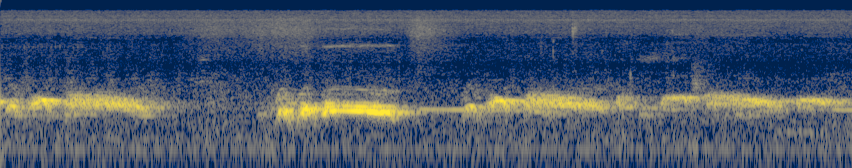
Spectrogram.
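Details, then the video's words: Old wild local spotted dove giving a sequence of soft, throaty coos. The phrases are grouped, with a louder, wavering middle section and steady repeated notes at the end. The recording is quiet apart from a low hum. "cu gáy thổ đồng già rừng"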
